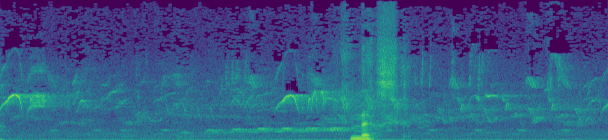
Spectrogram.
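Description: Small birds chirping and singing: short, high notes that rise and fall, repeating every second or so.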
